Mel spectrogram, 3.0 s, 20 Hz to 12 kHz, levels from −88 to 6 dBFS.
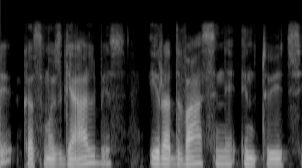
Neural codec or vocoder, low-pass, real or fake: codec, 16 kHz, 4 kbps, X-Codec, WavLM features, trained on Multilingual LibriSpeech; 7.2 kHz; fake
